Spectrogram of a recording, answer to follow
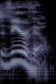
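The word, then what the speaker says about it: Sevierville: Seversville. Or is it Seversville? It's Severville. There's a way y'all like it to be pronounced.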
